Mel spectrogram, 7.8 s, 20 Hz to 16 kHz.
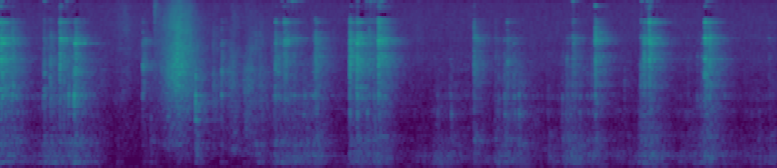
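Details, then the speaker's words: Littlestown No. 400 bench vise, about 4-inch jaws, during cleaning and oiling: uneven scraping chatter in bursts as the jaw slides in, smooth on the way out. "so they've got a little bit of chatter to it it's nice on the way out on the way back in it's got a little bit of a vibration to it"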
